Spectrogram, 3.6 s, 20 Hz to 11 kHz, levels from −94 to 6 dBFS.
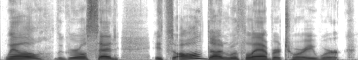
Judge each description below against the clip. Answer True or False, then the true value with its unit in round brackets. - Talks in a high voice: True (205 Hz)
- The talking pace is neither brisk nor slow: True (165 wpm)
